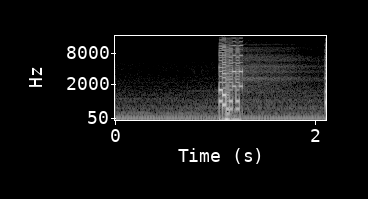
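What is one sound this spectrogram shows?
A short menu chime sounds.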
